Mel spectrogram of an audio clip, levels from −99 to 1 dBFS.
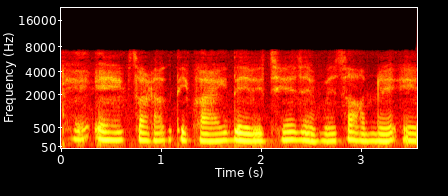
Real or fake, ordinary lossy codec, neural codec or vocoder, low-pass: fake; none; codec, 16 kHz in and 24 kHz out, 2.2 kbps, FireRedTTS-2 codec; 7.2 kHz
